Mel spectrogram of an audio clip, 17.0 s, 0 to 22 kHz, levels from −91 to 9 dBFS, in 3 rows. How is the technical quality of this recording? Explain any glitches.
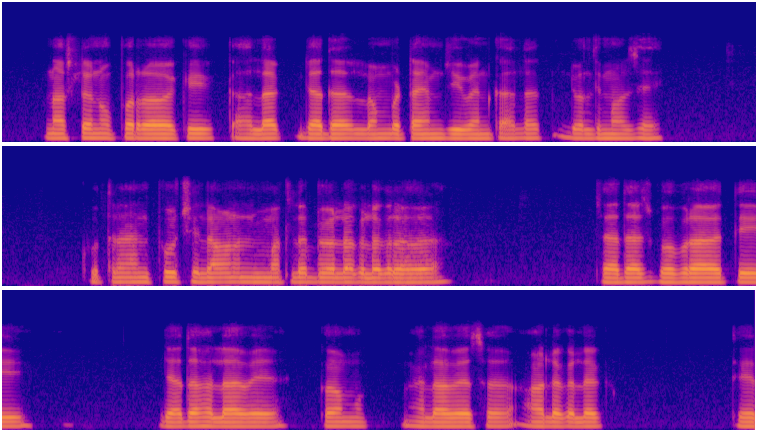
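The recording has four call-related glitches, all between about 5.8 and 12.5 seconds.

At 5.79 to 5.99 s the sound stalls into a fading buzz or hiss for about 180 ms, then resumes where it stopped. This is likely a call audio freeze: delayed packets emptied the jitter buffer.

At 6.19 to 6.22 s comes short concealed packet loss. About 20 ms never arrived in time. The receiver extended the previous sound briefly, leaving a small smear.

From 6.42 to 11.92 s a call bitrate drop takes Opus from 48 to 9 kbps, bottoming out for about 2 s. Coarser coding makes the speech rough and watery.

At 11.16 to 12.49 s a jitter buffer speed-up trims roughly 150 ms of pitch periods to shed backlog. The speech runs about 12% fast at unchanged pitch and sounds hurried.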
